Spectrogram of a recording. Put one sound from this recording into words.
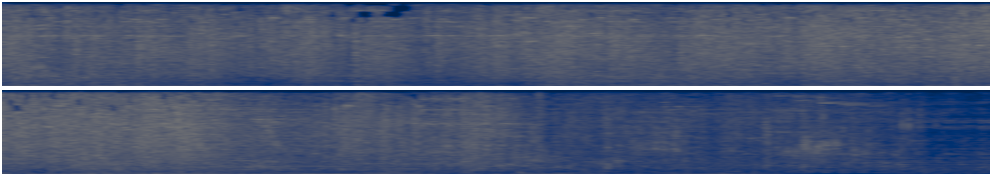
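Magic blasts whoosh and crackle in a busy fight.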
